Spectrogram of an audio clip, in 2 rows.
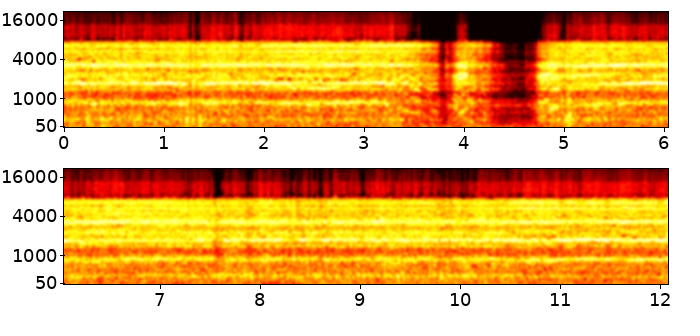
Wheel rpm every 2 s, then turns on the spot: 230, 150, 120, 230, 230, 230.
none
